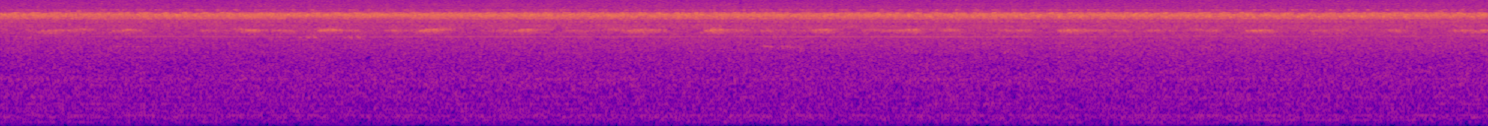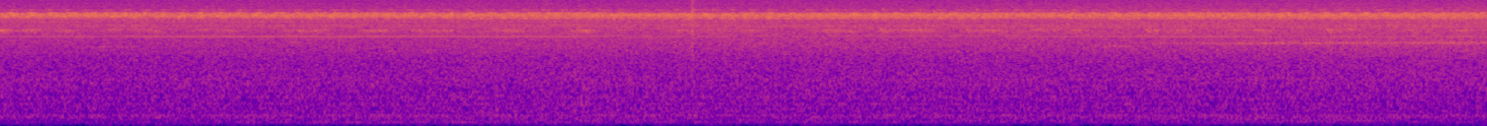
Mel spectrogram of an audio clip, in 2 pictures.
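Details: A garden on a September evening with crickets: an unbroken high-pitched ringing and a rhythmically pulsing trill below it, plus a faint click near the middle and a quiet low background rumble.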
